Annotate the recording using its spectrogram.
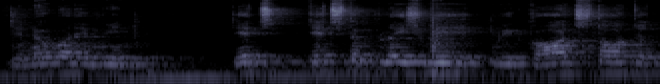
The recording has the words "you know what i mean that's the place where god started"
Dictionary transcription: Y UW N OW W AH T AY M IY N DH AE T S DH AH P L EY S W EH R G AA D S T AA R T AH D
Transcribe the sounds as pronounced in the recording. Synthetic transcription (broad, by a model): Y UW N OW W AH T AY M IY N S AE T S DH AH P L EY S W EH W G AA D S T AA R T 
